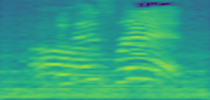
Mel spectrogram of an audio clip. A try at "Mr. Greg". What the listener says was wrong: Fred? Oh, it kind of sounds like Fred. It kind of rhymes with Fred. It actually has the g-g sound. sound. Mr. Greg. Mr. Greg.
